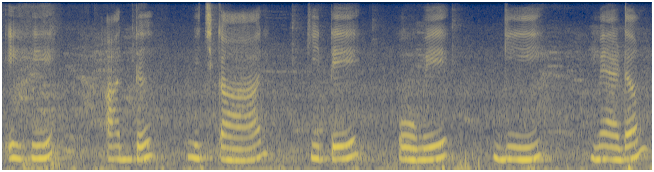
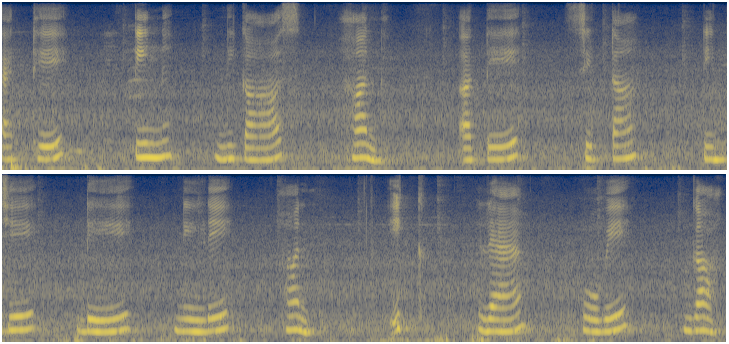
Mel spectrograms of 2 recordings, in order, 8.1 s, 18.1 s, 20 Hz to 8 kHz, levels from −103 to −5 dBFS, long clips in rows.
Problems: background sounds at intervals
